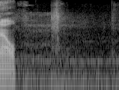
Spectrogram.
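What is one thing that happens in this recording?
A short pickup chime sounds in a game.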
